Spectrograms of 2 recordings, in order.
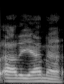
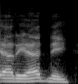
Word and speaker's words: Ariadne: They call her Ariana, but she should be Ariadne.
